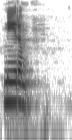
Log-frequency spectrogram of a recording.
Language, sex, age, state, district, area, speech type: Tamil, female, 18-30, Tamil Nadu, Nilgiris, rural, read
